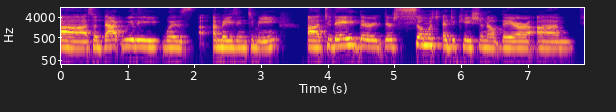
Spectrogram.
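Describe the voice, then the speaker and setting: Against a quiet background, a woman with a Spanish accent speaks fairly slowly in a monotone, flat intonation. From Puerto Rico. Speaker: author and parenting expert. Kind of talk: interview.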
